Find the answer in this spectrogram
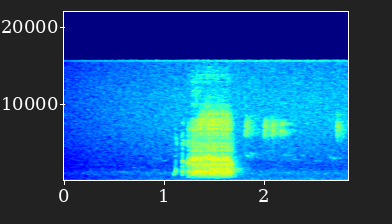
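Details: Little owl in the countryside of central France, recorded 17 March 2019: a single harsh, broadband screeching call lasting about half a second, rising out of a quiet background with faint distant high chirps.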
